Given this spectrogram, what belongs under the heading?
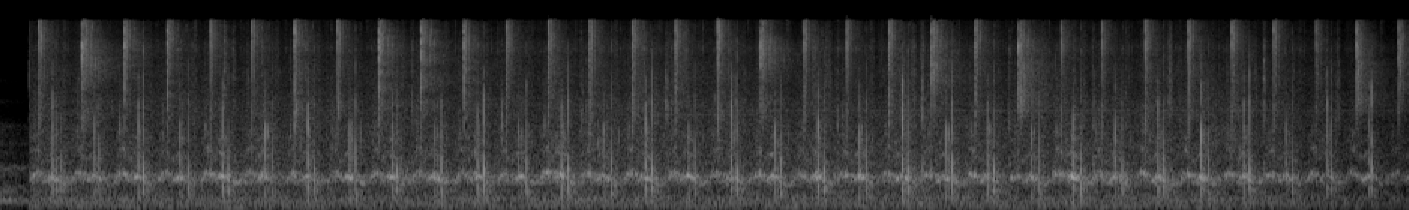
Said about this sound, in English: That's trickier. Well, let's see what I can rule out. It's not an old-fashioned adding machine. Nor is it a banana peel being sat on by an elephant. That must mean it's a jump rope. I got it.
